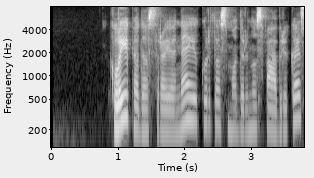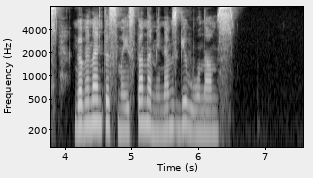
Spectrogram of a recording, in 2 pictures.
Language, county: Lithuanian, Panevėžys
